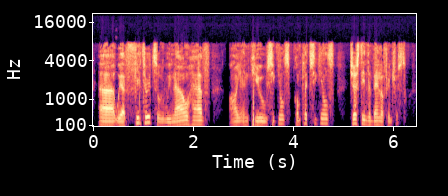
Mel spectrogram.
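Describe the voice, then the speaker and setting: Speaking with a French accent, a man uses a medium pitch and ordinary pitch variation at a moderate pace. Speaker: amateur radio engineer presenter. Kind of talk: technical conference presentation. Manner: hesitant, many fillers.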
